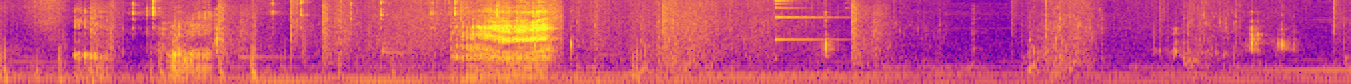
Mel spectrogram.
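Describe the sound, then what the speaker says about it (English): Pigs grunting and oinking in a Minecraft-style survival game, several short grunts scattered over a quiet background with a brief louder squishy burst, no speech. "Damn it, pigs, get back here."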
